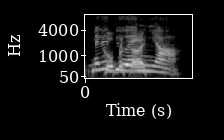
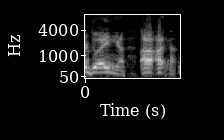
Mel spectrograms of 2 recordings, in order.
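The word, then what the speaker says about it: Maridueña: Zolo Mereduena, if that's how you pronounce his name, from Zolo from Mereduena. The last syllable is nya. I asked my friend in Mexico. – Mereduena.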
